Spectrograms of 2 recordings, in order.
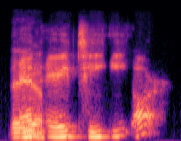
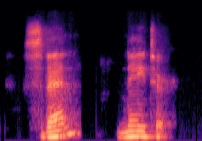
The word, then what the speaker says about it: Nater: he's Dutch. Sven Nater. Sven Nater. Just like I pronounced it.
